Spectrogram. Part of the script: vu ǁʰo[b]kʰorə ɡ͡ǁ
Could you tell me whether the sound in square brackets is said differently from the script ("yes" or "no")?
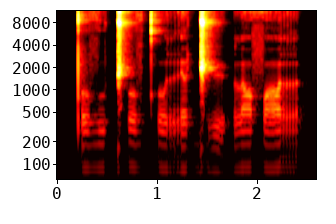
yes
